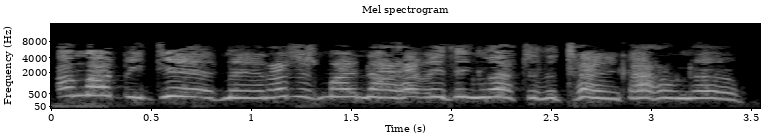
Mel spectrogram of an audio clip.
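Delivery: a deliberately bad take on a worn-out quarterback with nothing left in the tank; hammed-up high voice of a washed-up passer; Phillip Rivers impression. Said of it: "that was my Tally Phillip Rivers impersonation, which was terrible".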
